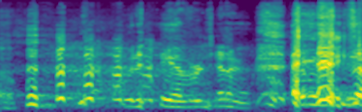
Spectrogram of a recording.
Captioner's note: laughter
